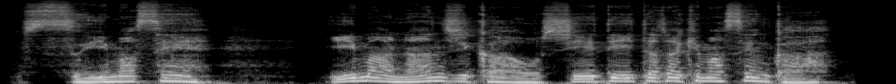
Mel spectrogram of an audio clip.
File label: man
